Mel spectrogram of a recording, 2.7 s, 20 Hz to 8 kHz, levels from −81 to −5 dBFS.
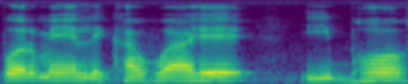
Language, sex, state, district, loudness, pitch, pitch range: Hindi, male, Odisha, Malkangiri, -15 LUFS, 140 Hz, 130-145 Hz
